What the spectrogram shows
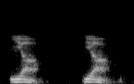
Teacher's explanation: বর্ণ উচ্চারণের সময় জিহ্বা দ্বারা যে সকল বর্ণ সেই সেই উচ্চারণ স্থান পূর্ণরূপে স্পর্শ করে না, অর্থাৎ ইয়ের উচ্চারণ স্থান তালু হলেও তার উচ্চারণের সময় সে তার উচ্চারণ স্থান অর্থাৎ তালুকে পূর্ণরূপে স্পর্শ করে না, জিহ্বা স্পর্শ করে না। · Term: ঈষৎ স্পৃষ্ট বর্ণ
